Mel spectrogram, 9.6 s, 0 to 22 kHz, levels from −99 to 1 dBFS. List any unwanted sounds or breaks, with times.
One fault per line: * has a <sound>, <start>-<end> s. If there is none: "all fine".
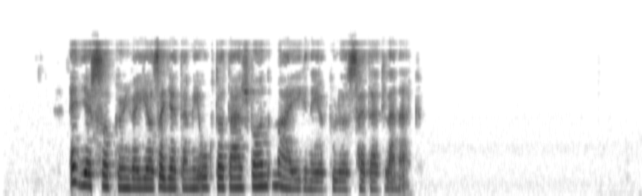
all fine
